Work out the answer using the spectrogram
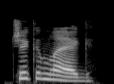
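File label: "chicken leg", British English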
